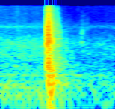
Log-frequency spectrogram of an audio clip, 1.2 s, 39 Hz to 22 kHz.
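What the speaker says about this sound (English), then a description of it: "Doors open and close real nice on this thing too," A 1966 Cadillac Fleetwood door shuts with a single solid thunk, then a faint click, in an otherwise quiet setting.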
